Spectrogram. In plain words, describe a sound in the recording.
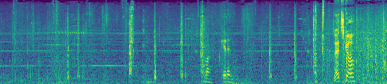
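A horse's hooves clop on cobblestones.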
